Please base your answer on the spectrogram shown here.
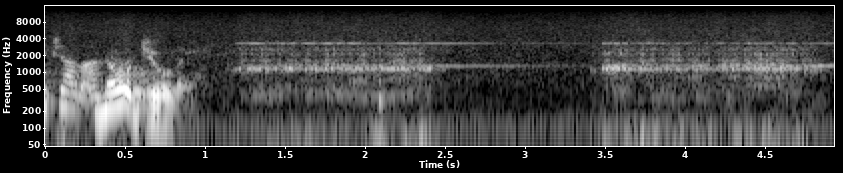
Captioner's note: phone rings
